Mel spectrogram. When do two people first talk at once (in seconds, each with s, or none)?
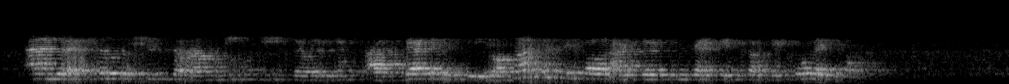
4.0 s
